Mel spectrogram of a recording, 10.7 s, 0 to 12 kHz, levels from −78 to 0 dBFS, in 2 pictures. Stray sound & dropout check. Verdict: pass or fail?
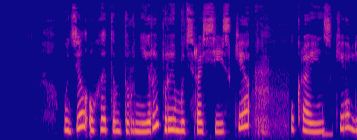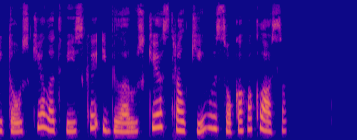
fail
